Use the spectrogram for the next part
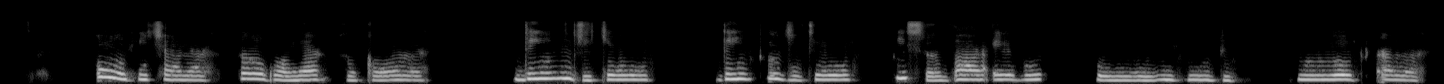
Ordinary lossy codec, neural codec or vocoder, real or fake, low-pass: none; codec, 16 kHz, 1 kbps, FreqCodec, smaller model; fake; none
